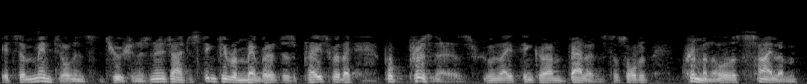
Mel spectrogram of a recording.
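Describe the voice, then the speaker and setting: An actor playing a genial, sensible doctor in a radio drama, with a British accent and a husky voice. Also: male voice, on the low side, animated, a little fast, full character voice. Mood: curious. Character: genial, sensible male doctor, the detective's companion. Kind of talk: radio drama acting and narration. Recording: thin, narrow-band old radio recording.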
